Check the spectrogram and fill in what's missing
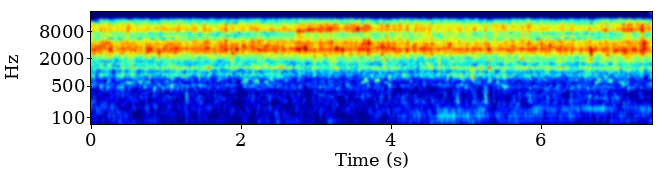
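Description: Water gushing steadily into a home garden from a supply pipe during summer watering, a continuous broadband rush that runs the whole time with a person talking over it.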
